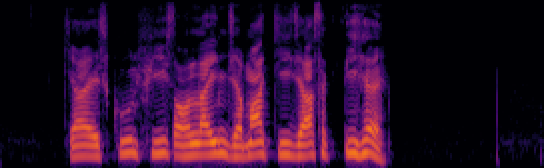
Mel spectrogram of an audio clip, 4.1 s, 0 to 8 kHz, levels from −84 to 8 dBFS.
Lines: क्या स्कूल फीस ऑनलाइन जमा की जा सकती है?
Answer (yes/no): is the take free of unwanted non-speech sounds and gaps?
yes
